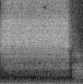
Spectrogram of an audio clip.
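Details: Child-directed therapist cue: /s/ produced with teeth closed and a smile; correctly produced sustained /s/.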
